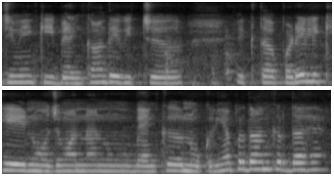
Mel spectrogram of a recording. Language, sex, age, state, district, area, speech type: Punjabi, female, 30-45, Punjab, Ludhiana, urban, spontaneous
